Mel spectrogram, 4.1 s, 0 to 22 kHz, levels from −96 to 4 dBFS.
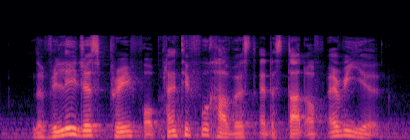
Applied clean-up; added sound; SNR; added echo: none; none; none; none.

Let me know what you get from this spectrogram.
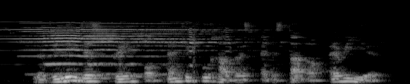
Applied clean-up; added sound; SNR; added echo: classical method WPE with log-MMSE.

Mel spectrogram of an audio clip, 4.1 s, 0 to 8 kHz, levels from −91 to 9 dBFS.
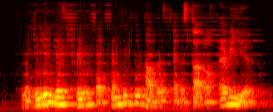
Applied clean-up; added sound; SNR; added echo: neural separator model SepFormer DNS4.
